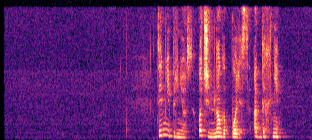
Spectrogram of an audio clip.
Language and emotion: Russian, positive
